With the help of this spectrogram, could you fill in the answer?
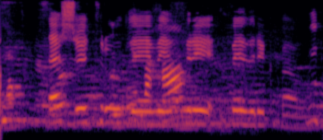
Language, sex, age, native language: Icelandic, female, 10, Icelandic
